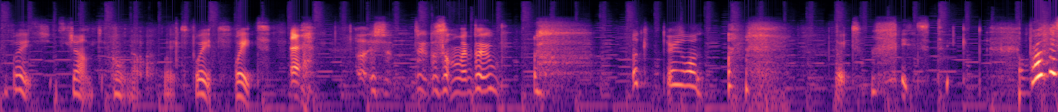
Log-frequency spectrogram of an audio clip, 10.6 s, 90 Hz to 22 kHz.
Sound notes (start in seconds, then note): 7.2 sighs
